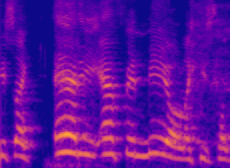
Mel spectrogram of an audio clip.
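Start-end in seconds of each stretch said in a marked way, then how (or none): 0.5-1.8 imitated yelling, higher pitch. Retelling a scout yelling a goalie's name: imitating a scout yelling.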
